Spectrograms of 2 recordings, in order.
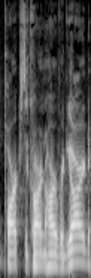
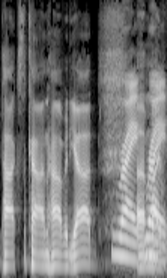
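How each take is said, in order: First: It is spoken in a Western Pennsylvania accent. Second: It is spoken in a Boston accent. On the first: "My father was born in Western Pennsylvania" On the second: "my mom was raised in the Boston area"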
